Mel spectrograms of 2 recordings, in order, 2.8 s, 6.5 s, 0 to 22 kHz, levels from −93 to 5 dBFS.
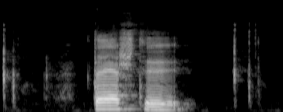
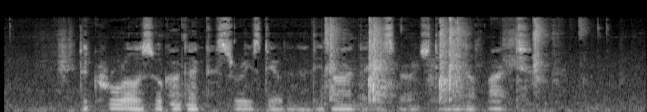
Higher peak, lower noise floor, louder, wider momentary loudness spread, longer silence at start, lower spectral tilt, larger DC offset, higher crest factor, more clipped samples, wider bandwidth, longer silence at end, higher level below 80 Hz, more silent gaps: about the same, -2 dBFS vs 0 dBFS; first, -60 dBFS vs -49 dBFS; first, -17 LUFS vs -21 LUFS; first, 19 LU vs 15 LU; first, 0.95 s vs 0.4 s; first, -7 dB/octave vs -2.5 dB/octave; neither; second, 18 dB vs 24 dB; neither; second, 7.4 kHz vs 11.5 kHz; first, 1.05 s vs 0.4 s; second, -60 dBFS vs -48 dBFS; neither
